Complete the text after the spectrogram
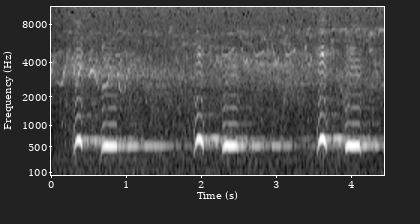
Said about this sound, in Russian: Голос кукушки, наверное, все более-менее себе представляют, но послушайте.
